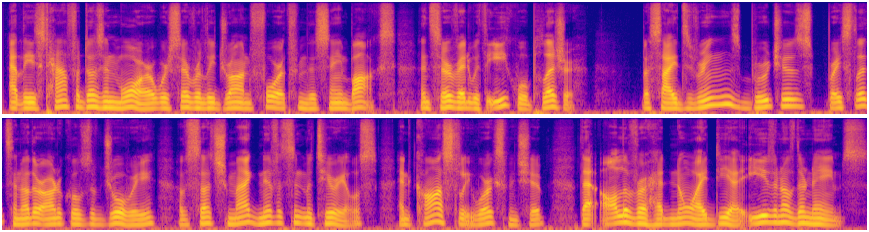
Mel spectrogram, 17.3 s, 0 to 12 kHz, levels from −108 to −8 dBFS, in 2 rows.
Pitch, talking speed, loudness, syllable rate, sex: 130 Hz, 155 wpm, -21 LUFS, 5.0 syllables/s, male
